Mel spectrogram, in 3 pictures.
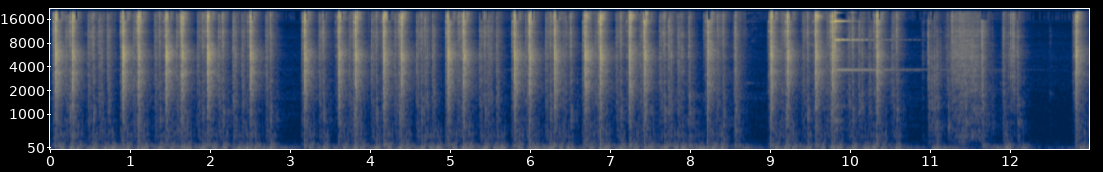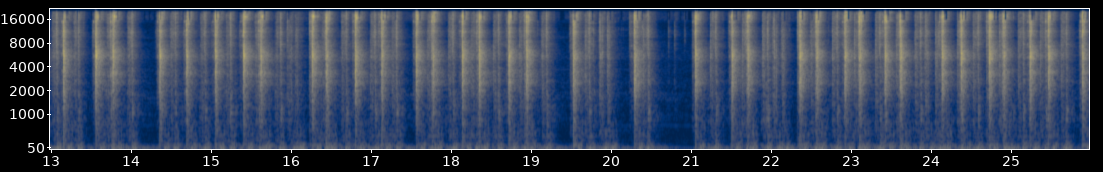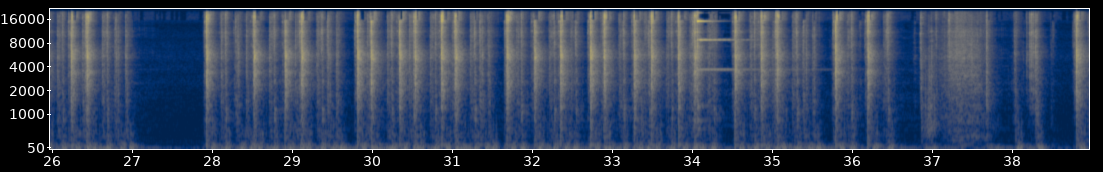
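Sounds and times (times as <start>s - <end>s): typewriter typing: 0.0s - 12.2s, 12.8s - 27.0s, 27.9s - 38.9s
typewriter margin bell ring: 9.6s - 12.0s, 33.9s - 36.0s.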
